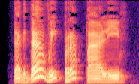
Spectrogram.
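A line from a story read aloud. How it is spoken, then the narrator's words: Thoughtful. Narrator (Russian): задумчиво произнес Швейк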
